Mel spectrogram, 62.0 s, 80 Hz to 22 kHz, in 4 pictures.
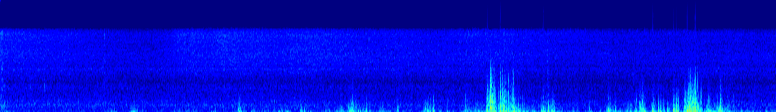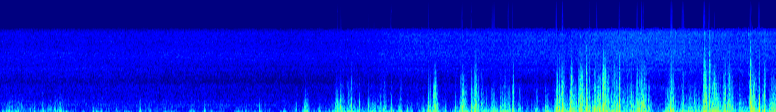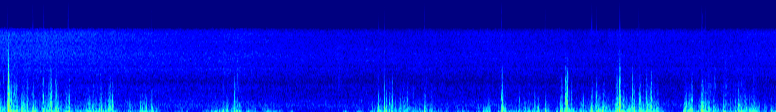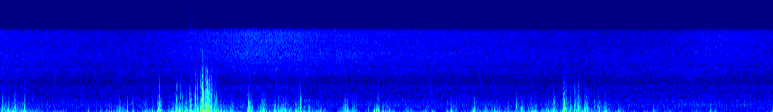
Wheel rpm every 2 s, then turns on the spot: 0, 0, 0, 0, 0, 0, 0, 0, 0, 0, 0, 0, 0, 0, 0, 0, 0, 0, 0, 0, 0, 0, 0, 0, 0, 0, 0, 0, 0, 0, 0.
none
